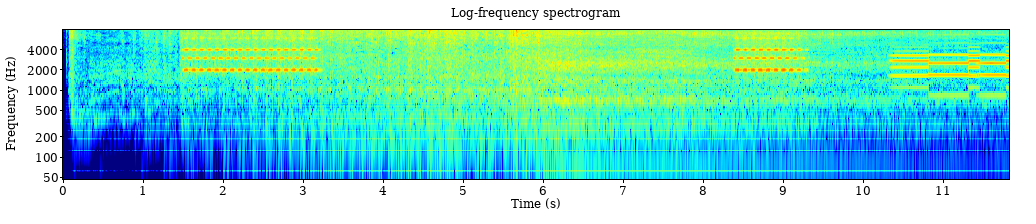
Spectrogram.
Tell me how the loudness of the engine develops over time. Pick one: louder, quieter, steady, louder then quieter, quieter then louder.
louder then quieter.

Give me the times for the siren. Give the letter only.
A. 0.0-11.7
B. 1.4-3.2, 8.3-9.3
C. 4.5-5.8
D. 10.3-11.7
D.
